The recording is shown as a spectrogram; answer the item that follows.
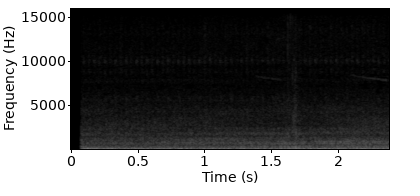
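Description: Steady outdoor background noise with a low rumble underneath, the kind of sound a phone picks up outdoors from traffic and wind.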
